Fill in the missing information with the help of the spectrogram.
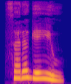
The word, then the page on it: ಸೊರೆಗಾಯ್: soregāy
